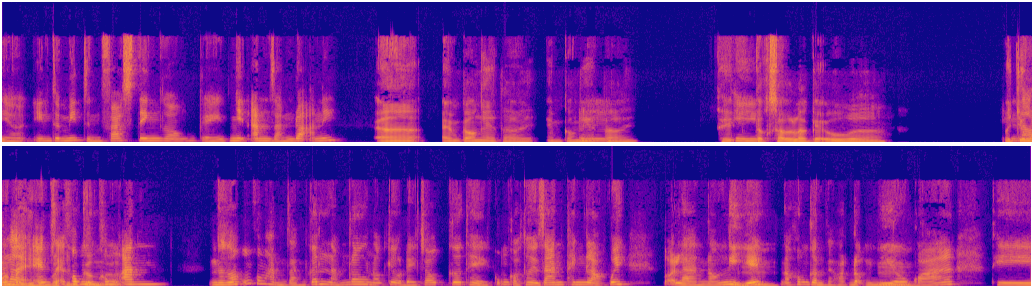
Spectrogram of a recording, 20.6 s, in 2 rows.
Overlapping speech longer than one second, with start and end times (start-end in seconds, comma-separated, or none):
10.1-11.5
